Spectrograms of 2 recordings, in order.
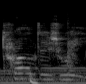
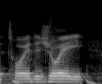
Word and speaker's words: Toile de Jouy: Toile de jouy. Toile de jouy, so forgive me if I pronounced that wrong, but that's the French sort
